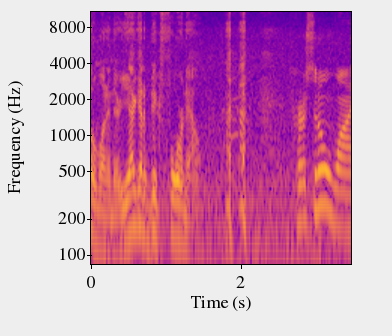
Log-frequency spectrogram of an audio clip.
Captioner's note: laughs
